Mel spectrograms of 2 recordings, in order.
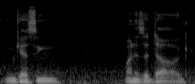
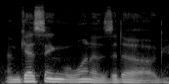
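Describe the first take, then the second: First: Reading it softly, deadpan; quiet, low-key read of the line; quiet first read. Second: Repeating it through a laugh. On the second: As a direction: giggle as you read it again. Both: Real, not acted.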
